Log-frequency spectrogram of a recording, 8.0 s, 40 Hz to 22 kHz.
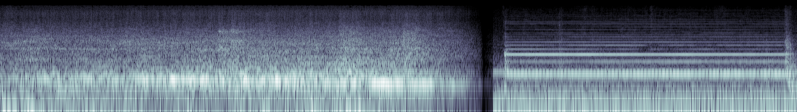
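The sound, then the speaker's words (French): Paris metro train ambience, riding the metro from Gare du Nord to Radio France: a loud, steady rumble with a motor whine sliding downward as the train slows, then an abrupt cut to a sustained, buzzing electrical hum, with no talking. “une fois arrivé gare du Nord, bah, forcément pour aller jusqu'à Radio France, il faut prendre le métro et je vais vous laisser un petit peu avec 2-3 bruits de métro pour vous plonger dans l'ambiance.”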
